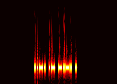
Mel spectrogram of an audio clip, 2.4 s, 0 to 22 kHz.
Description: Morse code, heard as a keyed tone, about 47 wpm, 700 Hz. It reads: FACE
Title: Four Letter Words - 50wpm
